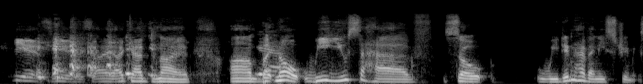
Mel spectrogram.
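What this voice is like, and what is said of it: Canadian accent. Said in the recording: “That is a Canadian accent I hear.”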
